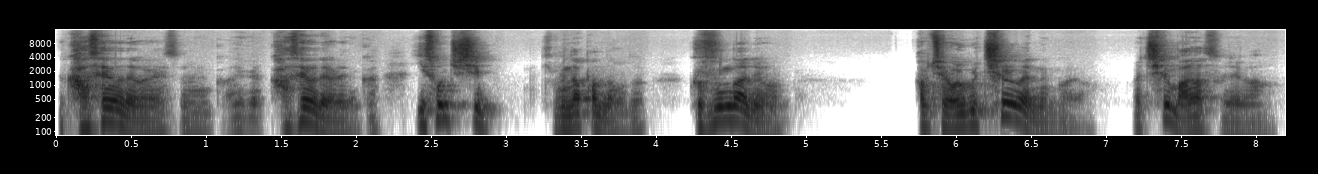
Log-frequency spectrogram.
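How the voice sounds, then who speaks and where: A man in his 30s or older teaches an exam-prep English class in an online lecture with an anecdote. His voice is on the low side, dark, very animated, and fast as he fires off rhetorical questions and mixes in English terms.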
